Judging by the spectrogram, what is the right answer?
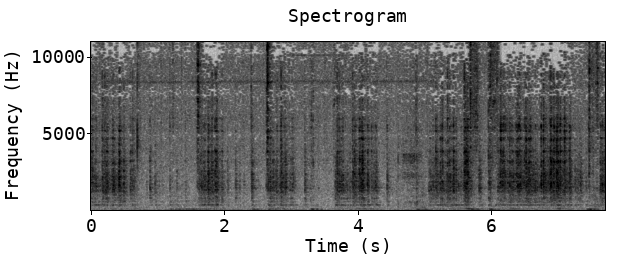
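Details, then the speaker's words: Quiet, uneven ticking and light grinding as a red-side prop of a new DJI Inspire 2 is turned by hand; prop appears to move slightly on its mount, white side quiet. "So, I have my nice new DJI Inspire 2 here, but the props are making a terrible noise."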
